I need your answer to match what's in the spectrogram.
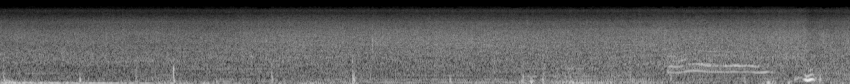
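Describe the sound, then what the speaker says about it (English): Steady broadband rush of the waterfall at Colditz Cove, a continuous outdoor roar heard from nearby with a few faint knocks and a brief voice near the end. "Thank you, waterfall."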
